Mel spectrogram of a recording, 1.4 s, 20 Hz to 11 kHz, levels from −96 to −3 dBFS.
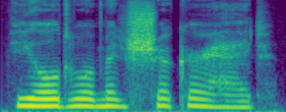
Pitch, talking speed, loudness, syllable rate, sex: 195 Hz, 250 wpm, -16 LUFS, 5.5 syllables/s, female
